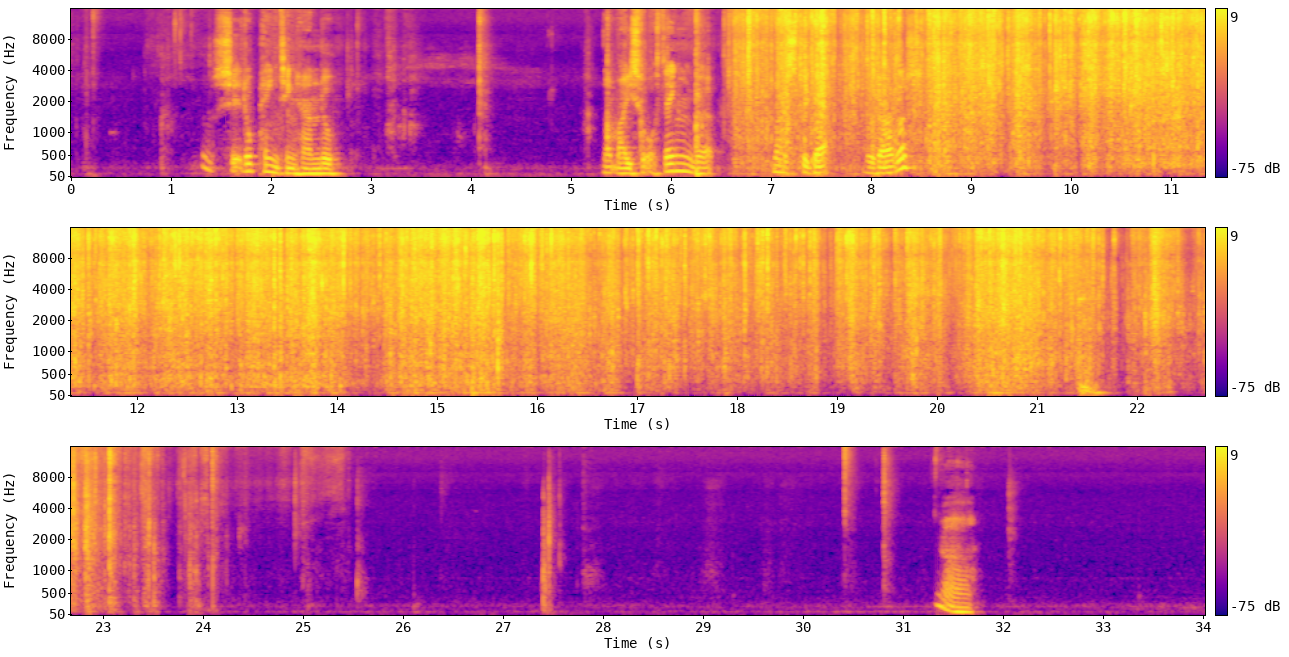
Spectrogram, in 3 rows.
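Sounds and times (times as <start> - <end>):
packaging crumpling and rustling: 6.3 - 25.0.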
